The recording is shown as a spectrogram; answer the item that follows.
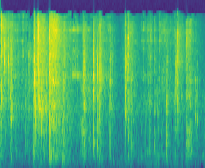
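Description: Foil blind bag crinkling and crackling as it is handled and torn open, with quick irregular clicks, along with light jingling from the metal keyring inside.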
